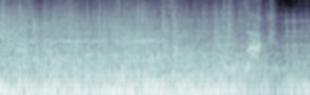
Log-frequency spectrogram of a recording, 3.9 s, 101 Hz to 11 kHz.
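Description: An RPG rocket explosion in the video game Call of Duty Modern Warfare 2: a loud, sustained booming blast filling the whole clip, with combat noise and shouted voices mixed in.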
